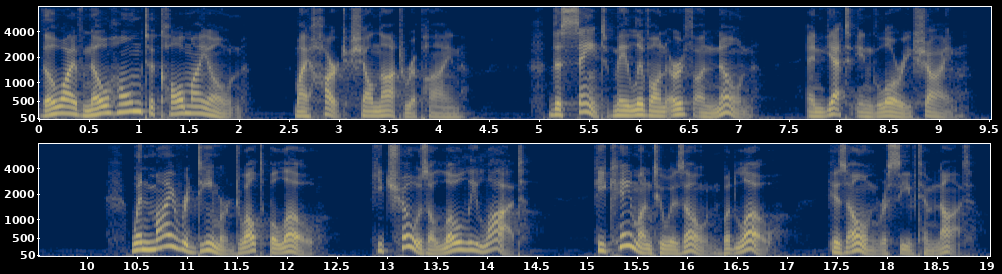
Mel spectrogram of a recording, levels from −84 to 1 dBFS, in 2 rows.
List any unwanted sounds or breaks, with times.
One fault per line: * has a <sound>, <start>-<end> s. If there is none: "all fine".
all fine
